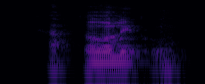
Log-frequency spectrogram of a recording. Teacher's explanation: As proparoxítonas, elas possuem a antepenúltima. Antepenúltima sílaba tônica.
